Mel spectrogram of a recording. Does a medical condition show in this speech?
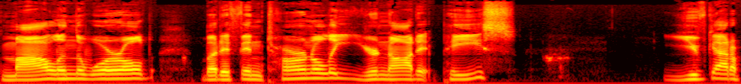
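No.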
